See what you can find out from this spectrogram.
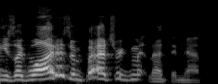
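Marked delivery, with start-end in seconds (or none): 0.3-1.4 mock crying voice. Imitating a friend calling up upset: imitating Ken crying. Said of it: "Ken called me up crying".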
